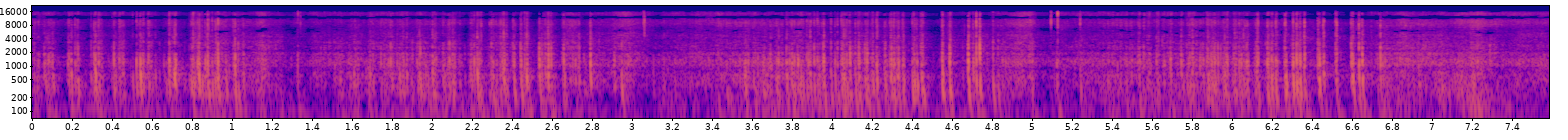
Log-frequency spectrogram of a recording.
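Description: Long red nails scratch and grip the smooth leather panel on the front of a black and red leather racing jacket. The result is quiet, dry, crackly scraping with quick overlapping rubs and faint squeaks, centered in the mid-range with little low rumble and very short decay.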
